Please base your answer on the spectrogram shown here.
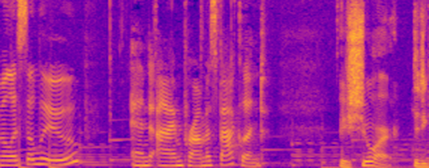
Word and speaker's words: Backlund: She said Backlund, but it's pronounced Backlund.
